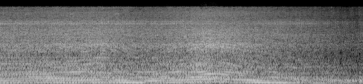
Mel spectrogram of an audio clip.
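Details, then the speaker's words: Suzuki DA64/DA63 mini van K6A engine with vibration issue: revs climb and sag unevenly instead of holding; throttle position sensor voltage keeps dropping out, should be steady about 1 volt. "kailangan nito i-adjust siya nawala na naman yung boltahe so dapat yan steady"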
